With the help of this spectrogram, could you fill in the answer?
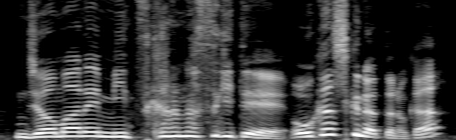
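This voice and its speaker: A man's voice: high-pitched, big pitch swings, moderate pace, no echo. An actor playing a blunt teenage boy teammate in an anime audio drama, casual, sarcastic and incredulous. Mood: baffled, exasperated. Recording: music behind the voice.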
